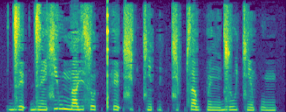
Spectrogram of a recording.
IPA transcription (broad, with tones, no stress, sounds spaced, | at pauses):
d͡z e˨ ʔ d͡z ẽ˨˩ ɕ j u˦ n̪ a˧ j s o˦ t̚ pʰ e˦ ʔ ɕ ə˦ k̚ t͡ɕ ĩ˨ t̚ i˨ k̚ t͡ɕ ə˨ p̚ s a˥˧ w p ẽ˧ ŋ d͡z u˦ t͡ɕ ẽ˧ p u˧ m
